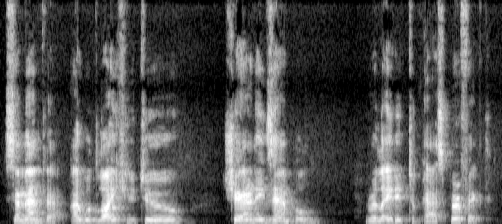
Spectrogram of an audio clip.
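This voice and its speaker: A man teaching a class, giving deliberate, encouraging instructions to students in an indoor room. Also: high-pitched, fairly even intonation, a bit bright. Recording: echoey room.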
